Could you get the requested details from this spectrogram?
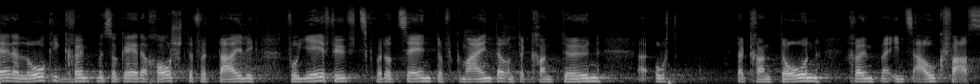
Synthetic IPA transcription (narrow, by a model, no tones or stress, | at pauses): ɛɾəloːɡikχœntməsoɡɛɾnəχɔʃtəfɛtaɪlɪkfojeːfʏft͡skpɾot͡sɛntʊfkmaɪndəʊnt̚d̥əkʰantøːn | ʊ | d̥əkʰantoːnχœntməʔɪnsa̰ʊkfa̰sə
